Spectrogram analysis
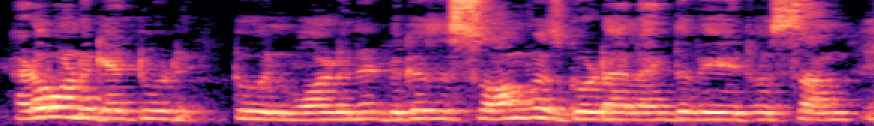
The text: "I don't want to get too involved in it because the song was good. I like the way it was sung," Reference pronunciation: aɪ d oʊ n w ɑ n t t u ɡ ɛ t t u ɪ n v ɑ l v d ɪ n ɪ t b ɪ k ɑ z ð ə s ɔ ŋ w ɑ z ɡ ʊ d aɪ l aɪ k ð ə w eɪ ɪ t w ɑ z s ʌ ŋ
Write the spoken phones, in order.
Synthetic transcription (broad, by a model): aɪ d oʊ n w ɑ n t t u ɡ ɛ t t u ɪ n v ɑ l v ɪ n ɪ t b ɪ k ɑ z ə s ɔ ŋ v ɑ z ɡ ʊ d aɪ l aɪ k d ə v eɪ ɪ t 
